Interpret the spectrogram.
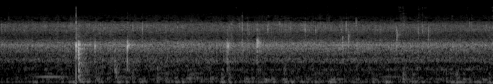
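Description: Hot oil tempering sizzling steadily in a pan as coarsely ground chana dal is scraped into it, with a few sharp clicks.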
